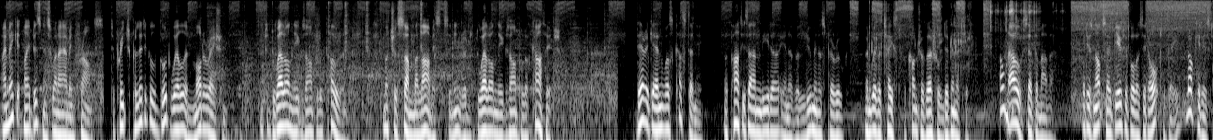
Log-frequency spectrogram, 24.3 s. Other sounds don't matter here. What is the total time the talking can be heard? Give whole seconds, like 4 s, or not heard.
23 s.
